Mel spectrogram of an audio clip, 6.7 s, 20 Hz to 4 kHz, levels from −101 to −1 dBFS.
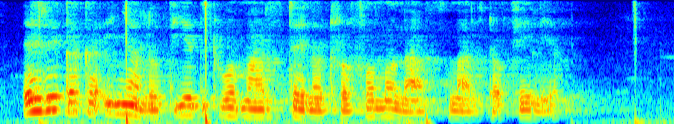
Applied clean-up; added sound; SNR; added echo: none; Fire; 16 dB; reverberation time 1.1 s.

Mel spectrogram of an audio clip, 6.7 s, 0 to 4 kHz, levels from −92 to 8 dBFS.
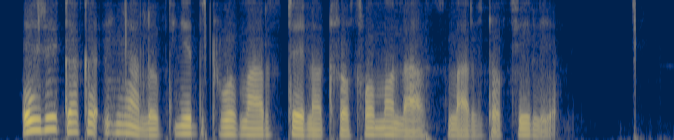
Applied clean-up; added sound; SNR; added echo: neural separator model SepFormer WHAMR!.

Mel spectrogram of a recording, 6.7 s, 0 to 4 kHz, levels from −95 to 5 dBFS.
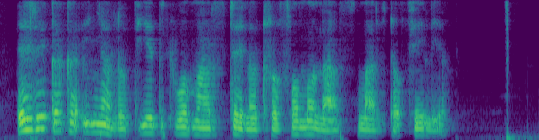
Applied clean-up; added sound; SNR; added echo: neural mask model DeepFilterNet 3.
